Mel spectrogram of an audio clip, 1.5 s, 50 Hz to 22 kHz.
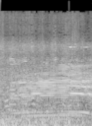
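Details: Sahiwal bull calves shown in a Jessore farmer's newly collected lot of 24 on 12 September 2025. One steady, tonal moo holds its pitch for over a second against background voices.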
